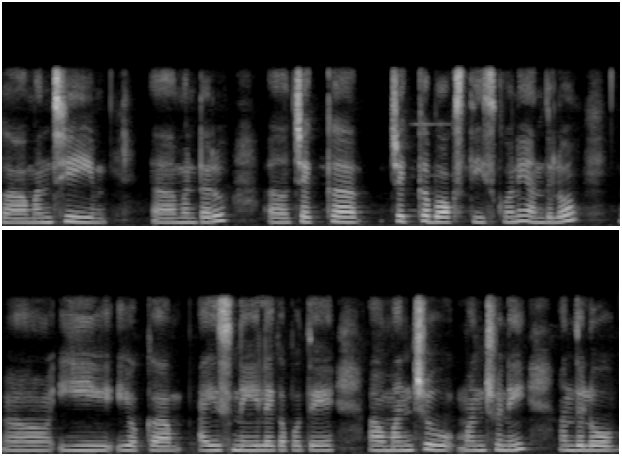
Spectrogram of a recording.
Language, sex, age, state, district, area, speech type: Telugu, female, 18-30, Telangana, Ranga Reddy, rural, spontaneous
